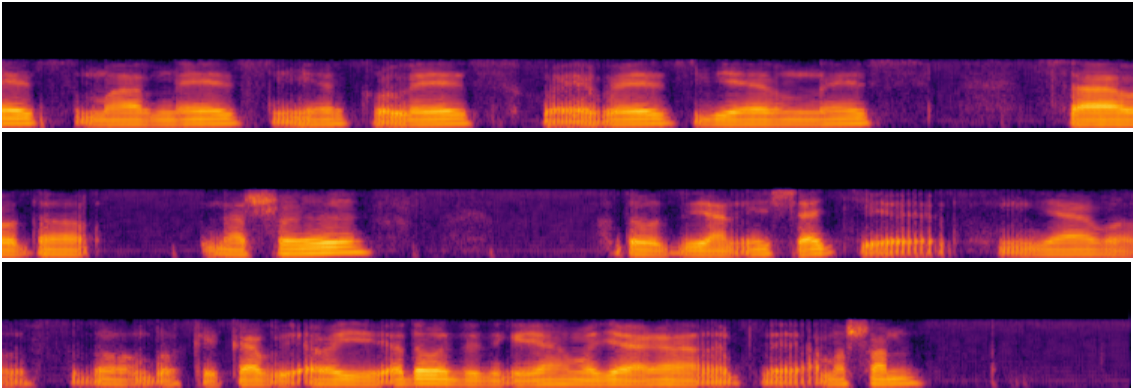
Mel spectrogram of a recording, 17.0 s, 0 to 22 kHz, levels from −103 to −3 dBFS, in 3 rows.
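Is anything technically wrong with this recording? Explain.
Yes. The whole recording has passed through the G.729 codec, and there is a short VoIP packet-loss dropout concealed by the speech codec near the end.

The G.729 coding runs throughout, and its damage is plainly audible. The codec rebuilds speech from a vocal tract filter, a pitch predictor and a sparse set of pulses per frame, at a rate consistent with 8 kbit/s G.729A. Speech stays intelligible but sounds rough and slightly synthetic. A spectrogram shows nothing above 4 kHz, and the harmonics look smeared and grainy.

The VoIP packet loss concealed by the speech codec runs from 11.94 s to 11.99 s. About 20 ms of audio went missing, which fits a single lost packet. The decoder filled the gap by extending its last pitch and filter settings at falling gain, so the sound is briefly stretched and fades. It stays weak for a moment afterwards while the decoder rebuilds its state. 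On a waveform this shows as a dip in amplitude. A spectrogram shows a short stretch of extended, fading sound.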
